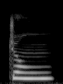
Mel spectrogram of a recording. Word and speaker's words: 中: Its pronunciation is zhōng.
